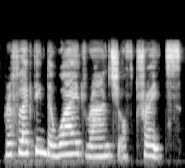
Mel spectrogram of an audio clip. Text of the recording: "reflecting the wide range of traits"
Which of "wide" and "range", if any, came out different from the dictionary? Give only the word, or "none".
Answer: range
